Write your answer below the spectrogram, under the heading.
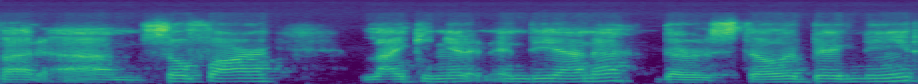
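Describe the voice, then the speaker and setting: A man with a Spanish accent speaks at a fairly slow pace in a fairly high pitch, with fairly even intonation and very even loudness. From Mexico and El Paso, Texas. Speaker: lawyer. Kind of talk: interview. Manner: halting, many fillers.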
